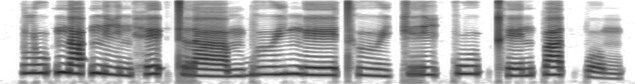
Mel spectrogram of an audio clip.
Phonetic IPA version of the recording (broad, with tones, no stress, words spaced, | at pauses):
lu˦˥ʔna˦˥ʔ ni˨˩nhe˦˥ʔtraː˩˦m bɯː˦˥j ŋeː˧tʰɯː˨˩j kri˦˥ʔkwu˥˩ʔkʰe˦˥n pa˥˩t̚po˨˩m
